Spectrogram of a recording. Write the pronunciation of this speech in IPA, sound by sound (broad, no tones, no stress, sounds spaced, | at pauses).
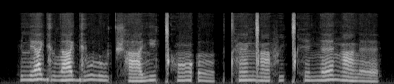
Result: lʲ a ɡʲ u l a ɡʲ u l u t͡ʃʰ a lʲ e ǀʰ ɔ̃ ʔ ɵ | tʰ ɛ̃ ŋ͡ǀ ã f i ǀʰ e ŋ ɛ ŋ ã l ɛ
